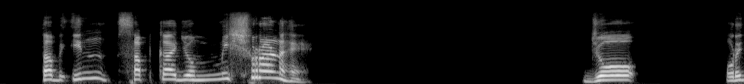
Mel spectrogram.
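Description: An elderly man speaks calmly through an online call, with long pauses.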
